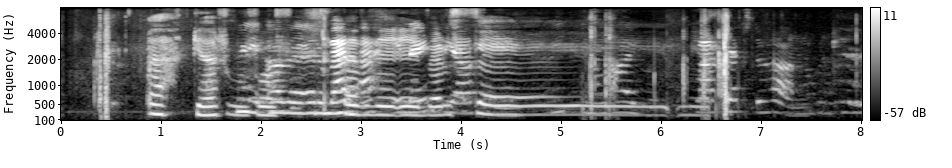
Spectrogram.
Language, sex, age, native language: Icelandic, female, 9, Icelandic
